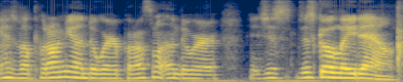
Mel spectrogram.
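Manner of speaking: soft, low-key instruction; quiet calming stepmom. Retold or imitated. Stepmom sending crying boy to bed, soft calming voice. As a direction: talk the upset kid down softly.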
